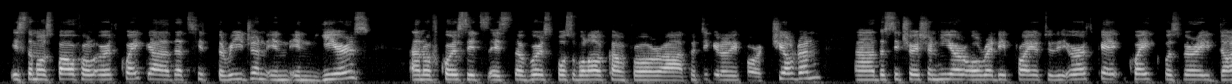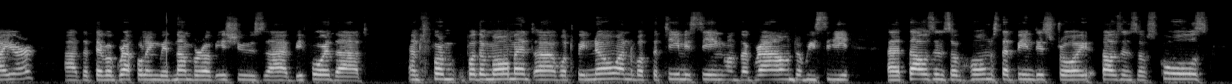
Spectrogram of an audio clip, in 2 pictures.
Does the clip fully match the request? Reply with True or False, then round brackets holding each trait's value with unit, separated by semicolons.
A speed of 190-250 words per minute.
True (200 wpm)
